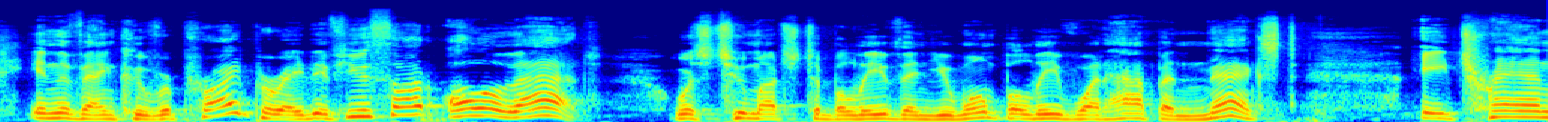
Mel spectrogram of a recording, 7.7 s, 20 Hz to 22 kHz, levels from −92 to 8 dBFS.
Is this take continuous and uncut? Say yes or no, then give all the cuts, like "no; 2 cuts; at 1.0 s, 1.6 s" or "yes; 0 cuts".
yes; 0 cuts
